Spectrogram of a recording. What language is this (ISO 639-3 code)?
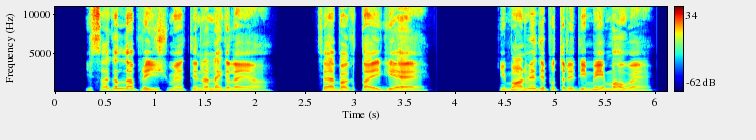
xnr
